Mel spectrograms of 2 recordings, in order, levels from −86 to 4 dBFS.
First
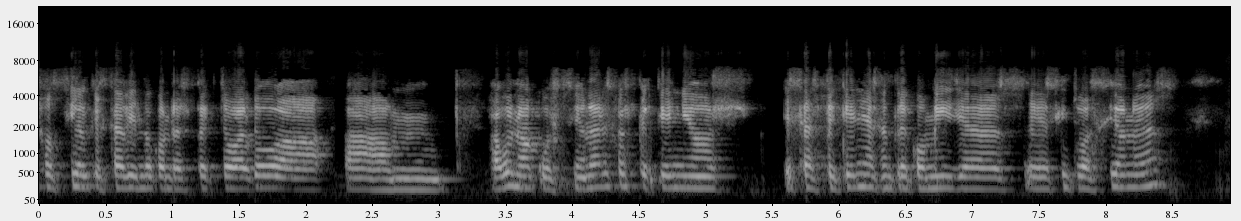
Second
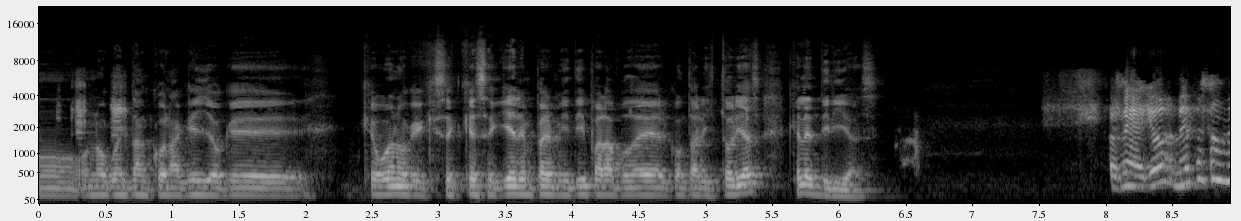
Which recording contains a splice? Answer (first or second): first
